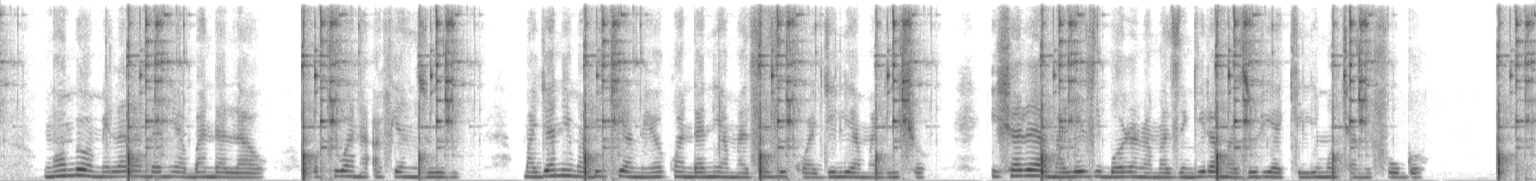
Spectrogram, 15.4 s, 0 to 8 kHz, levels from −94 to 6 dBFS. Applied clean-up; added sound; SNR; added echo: none; Shatter; -2 dB; none.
